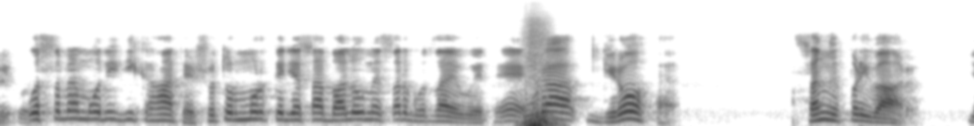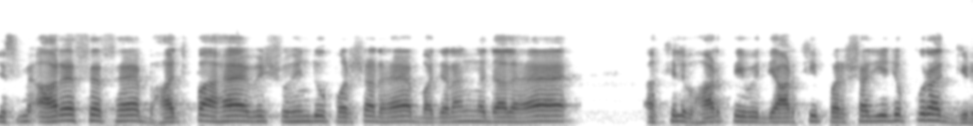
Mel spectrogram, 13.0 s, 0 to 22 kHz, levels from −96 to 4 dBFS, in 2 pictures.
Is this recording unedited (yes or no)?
no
